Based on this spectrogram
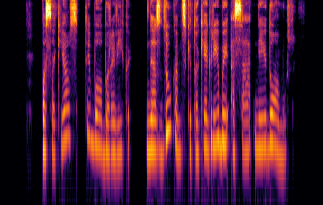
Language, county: Lithuanian, Kaunas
